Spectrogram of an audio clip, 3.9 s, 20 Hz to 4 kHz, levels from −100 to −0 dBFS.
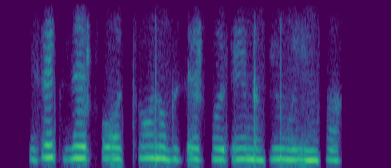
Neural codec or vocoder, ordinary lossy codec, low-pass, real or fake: codec, 44.1 kHz, 2.6 kbps, DAC; Opus, 16 kbps; 3.6 kHz; fake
